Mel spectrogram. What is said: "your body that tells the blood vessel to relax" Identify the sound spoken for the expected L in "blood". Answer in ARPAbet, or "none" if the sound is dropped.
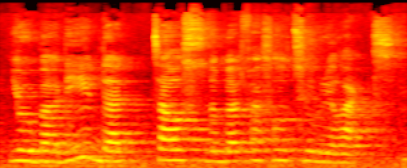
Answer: none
